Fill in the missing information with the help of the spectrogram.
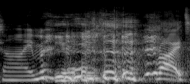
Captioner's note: laughing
